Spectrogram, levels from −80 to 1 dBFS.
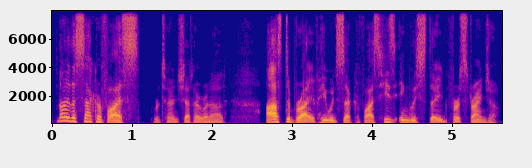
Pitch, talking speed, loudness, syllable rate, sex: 140 Hz, 190 wpm, -21 LUFS, 6.6 syllables/s, male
